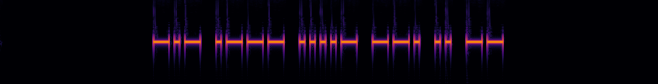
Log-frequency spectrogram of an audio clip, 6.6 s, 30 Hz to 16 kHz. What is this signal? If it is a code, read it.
Morse code, heard as a keyed tone, about 23 wpm, 700 Hz. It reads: KJ4GIM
